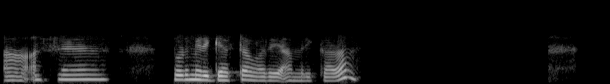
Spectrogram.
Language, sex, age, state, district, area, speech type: Dogri, female, 30-45, Jammu and Kashmir, Reasi, rural, conversation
